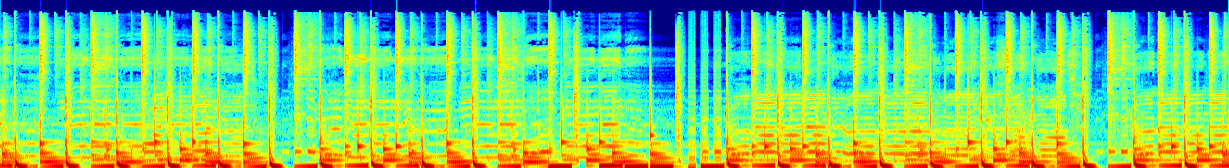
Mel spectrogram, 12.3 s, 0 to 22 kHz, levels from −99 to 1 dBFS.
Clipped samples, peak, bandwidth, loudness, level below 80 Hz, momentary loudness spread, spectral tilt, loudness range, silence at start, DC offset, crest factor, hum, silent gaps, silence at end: under 0.1%; 0 dBFS; 17 kHz; -11 LUFS; -10 dBFS; 3 LU; -5.5 dB/octave; 1 LU; 0 s; under 0.1%; 8 dB; none; none; 0 s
